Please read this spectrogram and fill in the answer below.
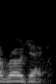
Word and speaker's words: Rojek: so we have and how do you pronounce your last name again uh rojak rojak okay i was gonna say yeah so i'm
